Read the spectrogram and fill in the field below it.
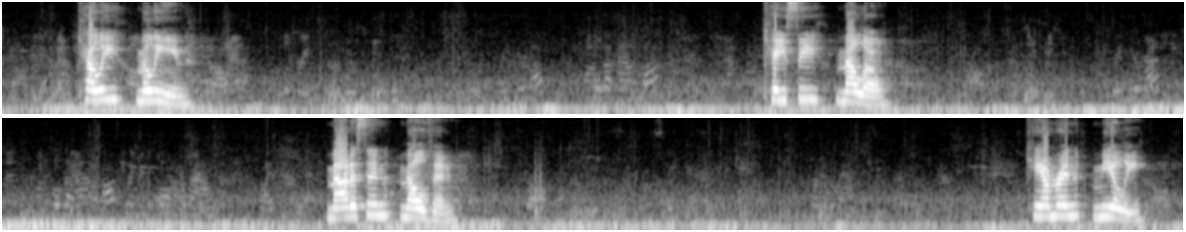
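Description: A woman reads out names over a loudspeaker, echoing outdoors.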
